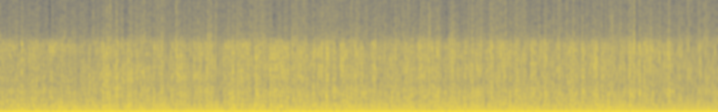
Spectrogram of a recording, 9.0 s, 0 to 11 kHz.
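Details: Chevrolet 427 small-block BluePrint crate engine (rated 540 horsepower) on a test stand at first start: deep, steady, even V8 rumble with no knocks or ticks; the new engine runs smoothly and sounds healthy.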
